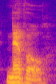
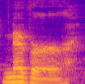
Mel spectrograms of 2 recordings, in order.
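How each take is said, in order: First: The final r is dropped, like baby talk. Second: The final r is fully pronounced with air pushed out. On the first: The speaker calls it wrong. "That's how a little child says never" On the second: The speaker calls it right. "Push the air out"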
